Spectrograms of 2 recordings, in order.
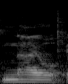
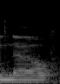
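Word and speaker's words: Nile: Again, my name is Niall, X-Niall, or you can just call me Niall, or you can just call me X for sure, it don't matter.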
